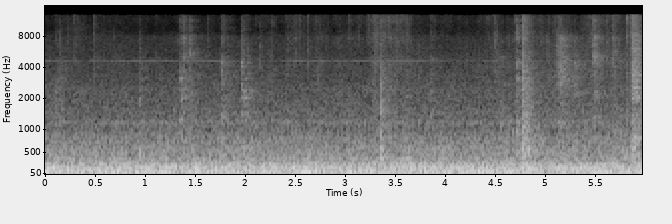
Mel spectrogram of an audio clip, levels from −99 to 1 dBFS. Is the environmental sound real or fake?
real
